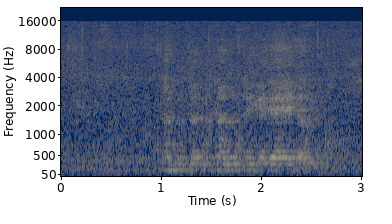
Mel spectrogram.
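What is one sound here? A group of young men and women sings together in harmony, heard from a distance in a large hall.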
